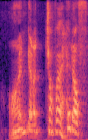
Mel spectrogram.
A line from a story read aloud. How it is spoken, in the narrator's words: roared Bob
